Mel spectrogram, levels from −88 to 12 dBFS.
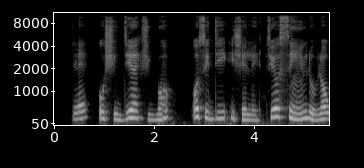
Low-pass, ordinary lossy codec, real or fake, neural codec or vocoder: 9.9 kHz; none; fake; codec, 24 kHz, 0.9 kbps, WavTokenizer, medium speech release version 2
